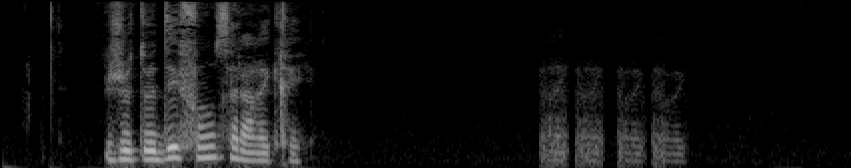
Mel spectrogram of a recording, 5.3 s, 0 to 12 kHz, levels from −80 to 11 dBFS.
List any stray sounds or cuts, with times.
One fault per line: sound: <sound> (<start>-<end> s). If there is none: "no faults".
sound: laugh (3.4-4.3 s)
